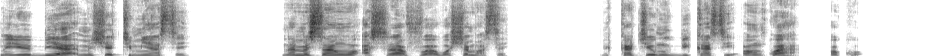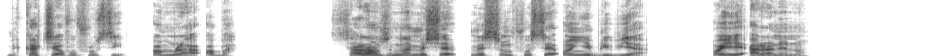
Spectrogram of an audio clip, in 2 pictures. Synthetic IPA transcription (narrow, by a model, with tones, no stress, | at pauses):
mɪ̃˨jo˨bi˦a˨mɪ̃˦ɕɛ˦tʰũ˨mĩ˨a˨sɪ˦ | nã˦mɪ̃˦sã˦n˦wɔ˦ʔa˨sɾaː˦˨fʊ˦a˨wɔ˦ɕɛ˦m˨a̰˨sɪ˦ | mɪ̃˨kʰa˦t͡ɕʰɪ˨ɾɛ˦mũ˨bi˦kʰã˨sɪ˨ʔɔ˦ŋ̩˦kʷʰa˦a̰˨ | ɔ˦kʰɔ̰˨ | mɪ̃˨kʰa˦t͡ɕʰɪ˨ɾɛ˨fʊ˦fʊ˦ɾʊ˦sɪ̰˨ | ɔ˦m˦a̰˨ʔɔ˦ba̰˨ | saː˨˦ɾa˦n̩˦s̬ʊ˦nã˨mɪ̃˦ɕɛ˨mɪ̃˦sʊ̃˨m˨fʊ˦sɛ˦ʔɔ˦ɲɛ̃˦bɾi˨bi˦a̰˨ | ɔ˦jɛ˨ʔa˨ɾa˨nɪ̃˦nʊ̃˦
